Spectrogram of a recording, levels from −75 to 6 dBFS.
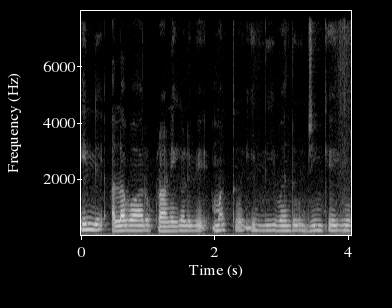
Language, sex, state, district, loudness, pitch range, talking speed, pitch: Kannada, female, Karnataka, Chamarajanagar, -18 LUFS, 175-185 Hz, 120 wpm, 180 Hz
